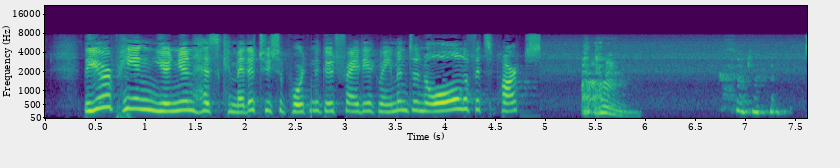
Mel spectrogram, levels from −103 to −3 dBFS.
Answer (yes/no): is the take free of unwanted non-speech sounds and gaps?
no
